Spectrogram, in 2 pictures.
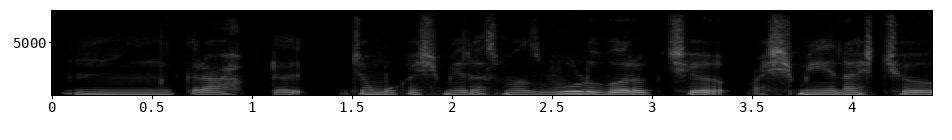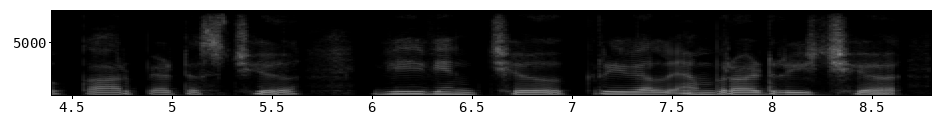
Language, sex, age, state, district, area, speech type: Kashmiri, female, 18-30, Jammu and Kashmir, Shopian, rural, spontaneous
